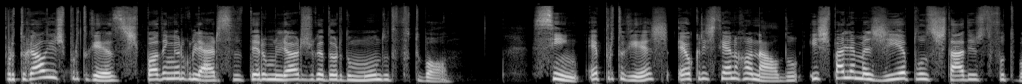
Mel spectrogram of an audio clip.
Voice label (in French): portugais; casting de voix-off; taurus-studio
